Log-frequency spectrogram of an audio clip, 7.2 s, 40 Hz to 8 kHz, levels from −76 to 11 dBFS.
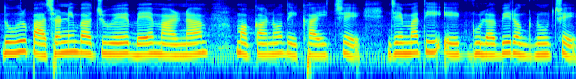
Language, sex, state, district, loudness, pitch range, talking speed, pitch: Gujarati, female, Gujarat, Valsad, -17 LUFS, 210-230 Hz, 110 wpm, 220 Hz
